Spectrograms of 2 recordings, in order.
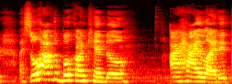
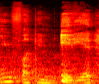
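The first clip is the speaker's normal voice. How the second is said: low, quiet muttered insult; muttered exasperation; 7 semitones lower, 13 dB quieter than usual. Retold or imitated. Reader cursing the heroine who won't confess, muttered exasperation. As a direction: mutter it under your breath, fed up. Retelling her reaction to the heroine.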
